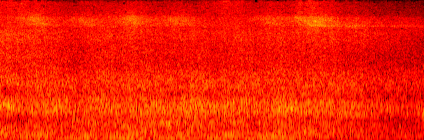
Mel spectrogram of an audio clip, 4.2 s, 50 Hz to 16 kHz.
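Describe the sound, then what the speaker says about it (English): A loud, steady rumble of a passing Class 222 Meridian train at Elstree & Borehamwood, with a broad roaring wash that fades slightly toward the end. "This should be formed of another class 222 Meridian."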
